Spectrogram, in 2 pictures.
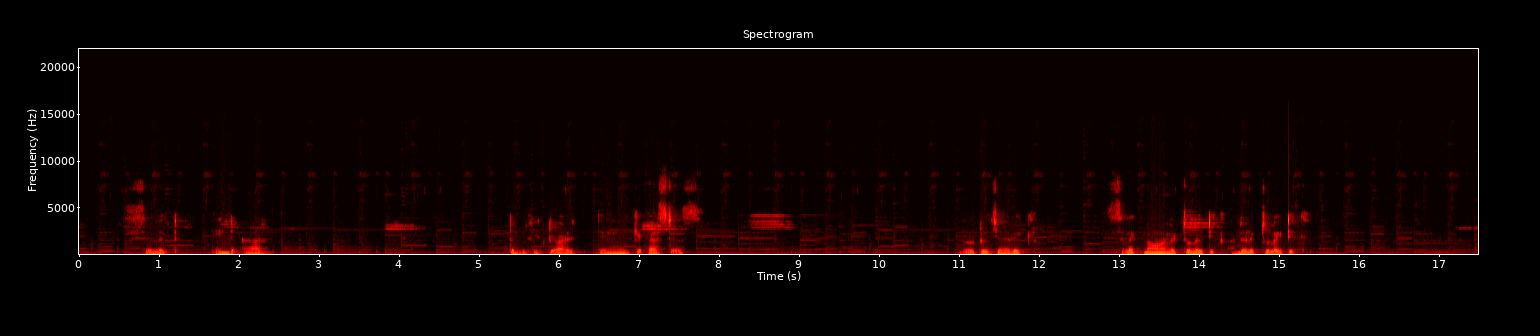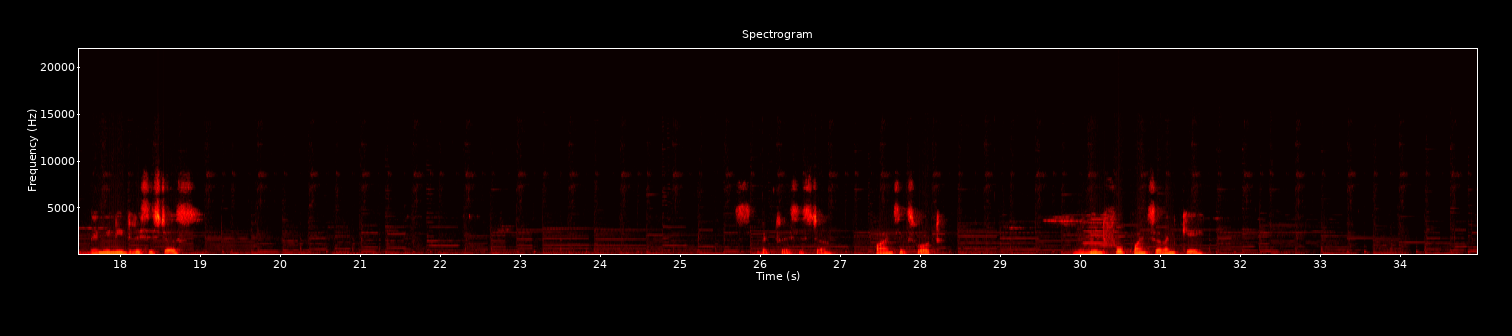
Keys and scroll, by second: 21.5 BackSpace.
